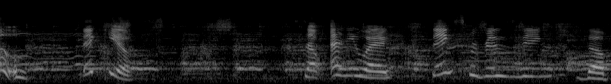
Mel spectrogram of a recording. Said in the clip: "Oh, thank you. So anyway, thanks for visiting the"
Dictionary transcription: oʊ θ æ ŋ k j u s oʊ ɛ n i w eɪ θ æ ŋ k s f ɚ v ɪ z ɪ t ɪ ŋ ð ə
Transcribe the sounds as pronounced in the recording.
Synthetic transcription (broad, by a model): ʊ θ æ ŋ k j u s oʊ ɛ n i w eɪ θ æ ŋ k s f ɚ v ɪ z ɪ t ɪ ŋ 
